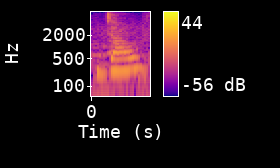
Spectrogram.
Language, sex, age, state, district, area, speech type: Nepali, female, 18-30, West Bengal, Darjeeling, rural, read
